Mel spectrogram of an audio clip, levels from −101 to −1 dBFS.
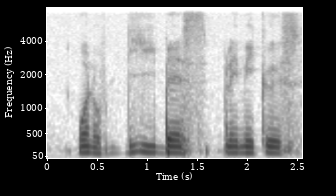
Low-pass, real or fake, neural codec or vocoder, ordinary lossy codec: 7.2 kHz; real; none; none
